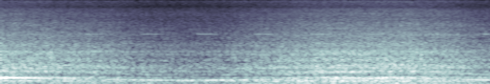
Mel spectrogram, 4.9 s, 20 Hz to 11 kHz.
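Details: Workhorse chassis 8.1 Vortec, radiator blocked off on an 88°F day: at about 225°F engine temperature, a loud, steady rushing roar over the engine as the fan clutch locks up, engaging as it should.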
